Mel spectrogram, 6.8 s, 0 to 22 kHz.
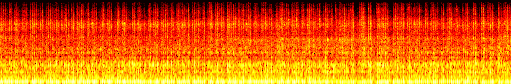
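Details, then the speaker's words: Bombardier Bombi with Holley Sniper 1100 fuel injection, after exhaust manifold crack fix, just started, idling unassisted, ECU thought to still be adjusting before closed loop (perhaps about 5 minutes): deep, steady idle rumble at even speed, no surging or misses. Normal idle. "So right now, it's until it's in the, if I understand correctly, until it's in the closed loop stage, it's still adjusting. So it might take about 5 minutes before it gets into that closed loop where it's running optimally."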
